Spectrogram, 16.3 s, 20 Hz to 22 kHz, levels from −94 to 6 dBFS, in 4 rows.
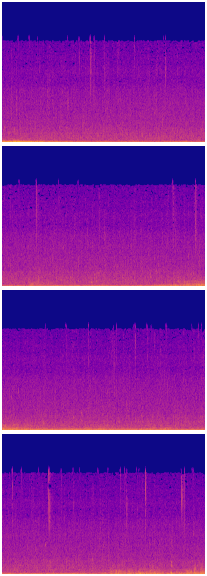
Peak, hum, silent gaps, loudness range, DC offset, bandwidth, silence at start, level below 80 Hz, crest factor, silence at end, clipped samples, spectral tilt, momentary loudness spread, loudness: -4 dBFS; none; none; 5 LU; under 0.1%; 17 kHz; 0 s; -30 dBFS; 24 dB; 0 s; under 0.1%; -6 dB/octave; 8 LU; -30 LUFS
